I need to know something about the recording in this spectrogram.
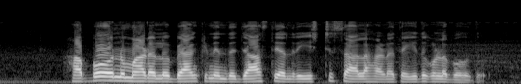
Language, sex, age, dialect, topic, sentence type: Kannada, male, 56-60, Coastal/Dakshin, banking, question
